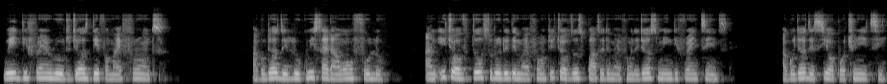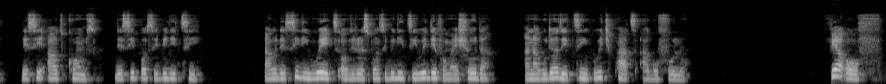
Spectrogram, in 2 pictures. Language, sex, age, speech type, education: Nigerian Pidgin, female, 30-45, spontaneous, tertiary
